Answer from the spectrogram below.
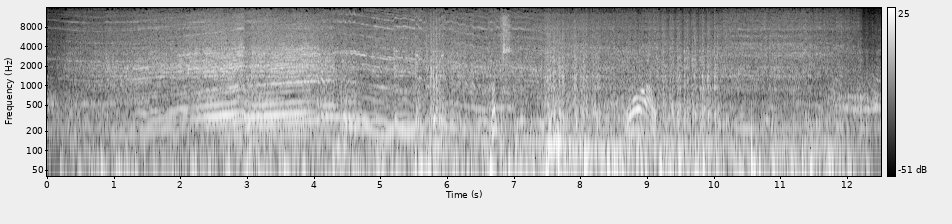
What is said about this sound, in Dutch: Nou, dat is wel vrij duidelijk, hè? Bij het terugschakelen, dit is gewoon een bak die slaat als autoliefhebber doet het bijna pijn. Ja, nee, dat geluid. je ook voelt echt.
